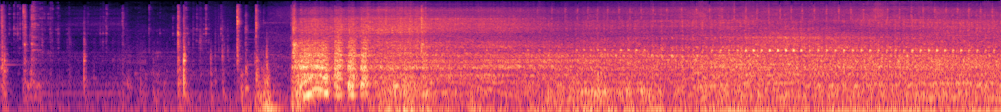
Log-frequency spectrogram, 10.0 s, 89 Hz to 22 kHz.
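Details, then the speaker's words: 1994 Jaguar XJ6 after a crank-no-start fix, now running on a GM Vortec ignition control module in place of the failed original ignitor, with the faulty coil also found bad: a few clicks, brief crank, catches at once into a smooth, steady idle. "So that's running with that GM ignition module."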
